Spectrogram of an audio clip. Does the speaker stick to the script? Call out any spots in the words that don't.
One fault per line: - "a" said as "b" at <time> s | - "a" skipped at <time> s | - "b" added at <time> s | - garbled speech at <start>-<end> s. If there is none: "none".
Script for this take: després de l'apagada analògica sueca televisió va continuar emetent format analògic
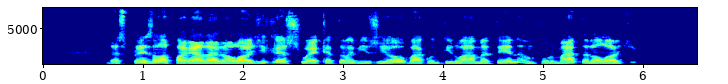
- "en" added at 4.8 s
